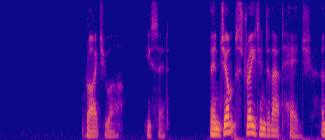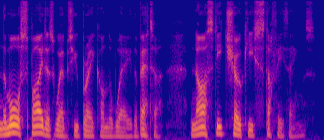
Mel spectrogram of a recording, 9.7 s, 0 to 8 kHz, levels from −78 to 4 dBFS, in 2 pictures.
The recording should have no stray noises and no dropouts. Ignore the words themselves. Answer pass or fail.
pass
